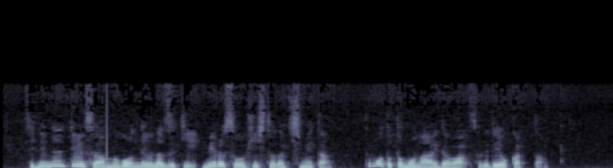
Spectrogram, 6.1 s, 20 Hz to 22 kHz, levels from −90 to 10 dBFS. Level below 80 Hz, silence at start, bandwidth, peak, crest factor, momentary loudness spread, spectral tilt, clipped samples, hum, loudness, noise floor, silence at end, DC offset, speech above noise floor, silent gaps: -64 dBFS; 0.3 s; 11.5 kHz; -8 dBFS; 14 dB; 9 LU; -7.5 dB/octave; under 0.1%; none; -22 LUFS; -66 dBFS; 0.65 s; under 0.1%; 45 dB; none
